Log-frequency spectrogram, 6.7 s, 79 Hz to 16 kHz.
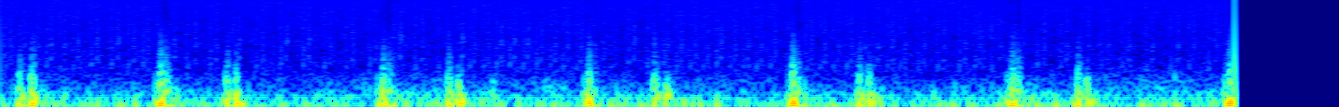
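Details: Normal heart sounds recorded just after waking: paired low thumps repeating steadily at about 56 beats a minute over a low hum.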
